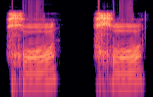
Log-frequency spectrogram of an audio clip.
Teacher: اس کو موٹا کر کے پڑھنا ہے اور کھا نہیں پڑھنا ہے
